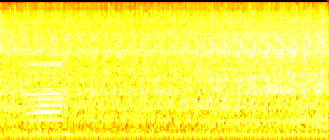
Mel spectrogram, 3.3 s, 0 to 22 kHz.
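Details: 2006 Cummins common-rail diesel swapped into a 2001 Ford 7.3 two-wheel-drive ZF6 truck with 2006 6.0 electronics, factory alternator for belt alignment, warming up: steady low idle, even beat, no belt squeak or chirp. Normal idle.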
